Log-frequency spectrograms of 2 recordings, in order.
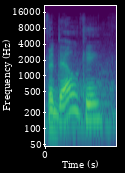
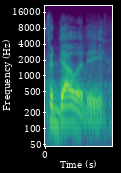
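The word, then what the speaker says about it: Fiddelke: New CEO Michael Fidelki added uncertainty. Fideli. So not Fidelity, you know, Michael Fideli, I believe, is how you pronounce it.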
